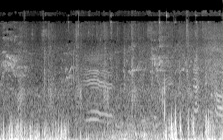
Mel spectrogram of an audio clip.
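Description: Footsteps on a gravel path at a steady walking pace.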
